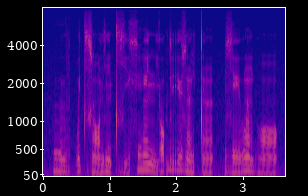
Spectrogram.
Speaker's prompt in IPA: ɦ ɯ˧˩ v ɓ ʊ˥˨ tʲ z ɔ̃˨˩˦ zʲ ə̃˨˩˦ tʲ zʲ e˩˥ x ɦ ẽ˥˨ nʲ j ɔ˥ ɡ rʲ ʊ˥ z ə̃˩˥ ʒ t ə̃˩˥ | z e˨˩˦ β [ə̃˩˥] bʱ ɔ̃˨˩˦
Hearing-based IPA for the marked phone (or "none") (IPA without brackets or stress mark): ə̃˥˨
